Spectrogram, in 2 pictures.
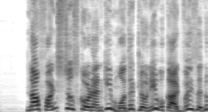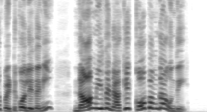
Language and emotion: Telugu, angry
